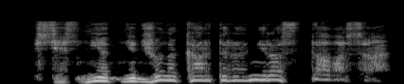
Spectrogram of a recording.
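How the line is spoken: Whispered. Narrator (Russian): прошептала

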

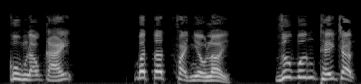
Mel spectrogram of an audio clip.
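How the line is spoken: Shout through gritted teeth. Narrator (Vietnamese): Đoàn Phương công tử trên cao nghiến răng quát lên

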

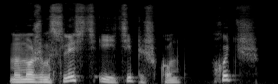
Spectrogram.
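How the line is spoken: Calm. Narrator (Russian): Маруся сказала спокойно

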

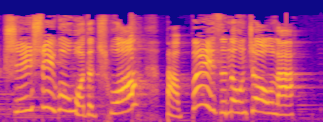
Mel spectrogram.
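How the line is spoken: Father bear's frightening bellow. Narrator (Chinese): 熊爸爸用可怕的声音哇哇叫

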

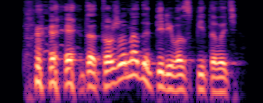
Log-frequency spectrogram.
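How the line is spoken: Laughing question. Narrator (Russian): Смеясь, поинтересовался он

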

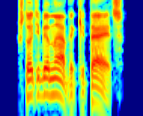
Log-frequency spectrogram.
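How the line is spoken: Sharp question. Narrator (Russian): резко спросил Алессандро

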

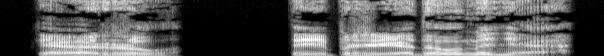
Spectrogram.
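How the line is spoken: Puzzled thundering voice. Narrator (Russian): озадачно прогремел Конунг

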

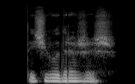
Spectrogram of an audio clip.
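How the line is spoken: Sleepy mutter. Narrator (Russian): Не открывая глаз, пробормотал

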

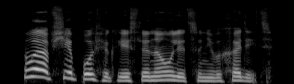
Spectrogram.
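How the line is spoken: Snorted. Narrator (Russian): фыркнул Авис

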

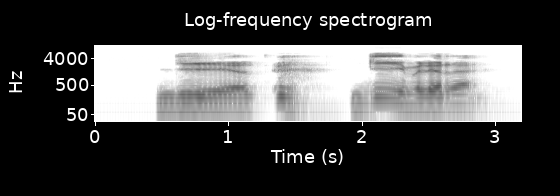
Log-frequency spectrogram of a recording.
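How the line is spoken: Farmer answering through laughter. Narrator (Russian): сквозь смех ответил фермер

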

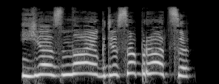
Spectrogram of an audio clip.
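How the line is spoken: Excited yelling. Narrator (Russian): Завопила она

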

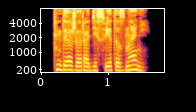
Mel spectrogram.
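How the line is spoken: Snort, young ward. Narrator (Russian): хмыкнула воспитанница

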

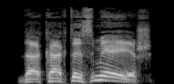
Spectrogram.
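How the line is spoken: Warrior's growl. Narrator (Russian): рыкнул один из воинов

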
